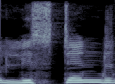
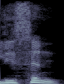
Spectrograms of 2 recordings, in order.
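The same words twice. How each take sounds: First: "listened" with the t sounded, lis-tend; wrong pronunciation. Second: "listen" with silent t, lis-en; correct pronunciation. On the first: Teacher shows what not to read, "listened" with hard t. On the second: Teacher models the right reading, "listen" without a t. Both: Shown as a demonstration. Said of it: "इसको listened नहीं पढ़ेंगे".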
